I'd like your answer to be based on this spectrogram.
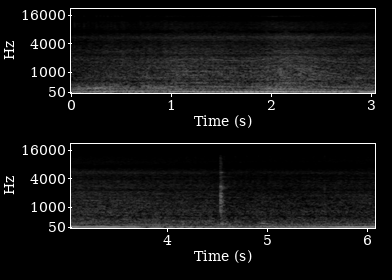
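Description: A Nissan Sentra engine runs steadily at close range, with a brief rev partway through and a constant low rumble throughout.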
